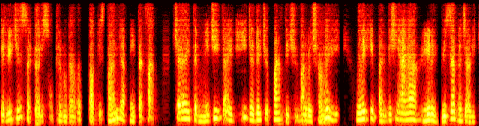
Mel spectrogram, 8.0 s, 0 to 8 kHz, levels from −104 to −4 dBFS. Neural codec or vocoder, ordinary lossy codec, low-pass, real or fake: codec, 44.1 kHz, 0.9 kbps, DAC; none; 7.2 kHz; fake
